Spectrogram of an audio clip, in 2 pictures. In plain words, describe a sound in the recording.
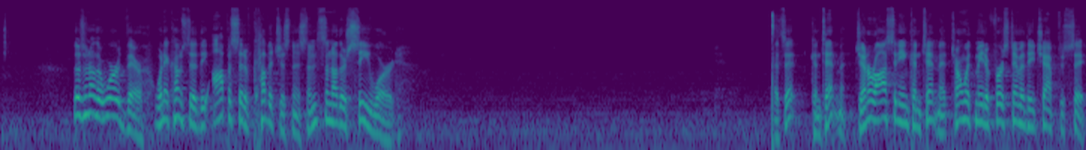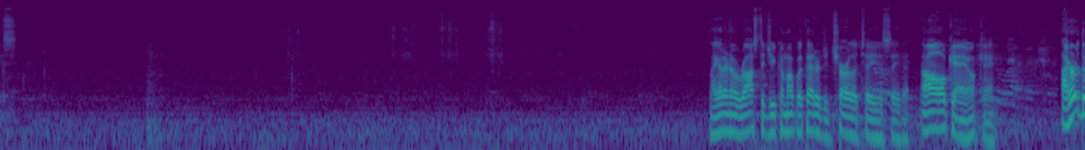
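A man speaks calmly into a microphone in a large echoing room, with long pauses.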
